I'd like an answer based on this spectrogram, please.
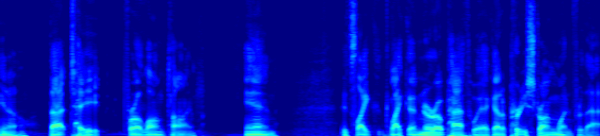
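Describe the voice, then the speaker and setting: A man with a very deep, low pitch speaks fairly slowly, with long, frequent pauses and fairly even intonation. The sound is dry and close with no echo, in a very clean recording with a silent background. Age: 60s. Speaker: behavioral health advocate and podcast co-host. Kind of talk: casual chat.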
